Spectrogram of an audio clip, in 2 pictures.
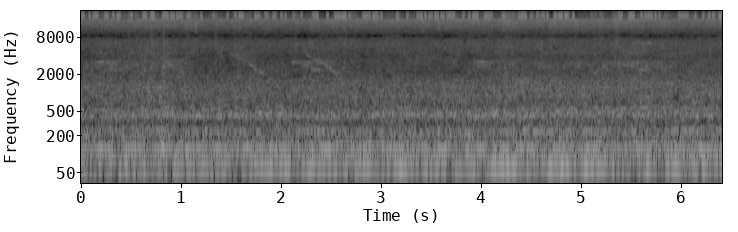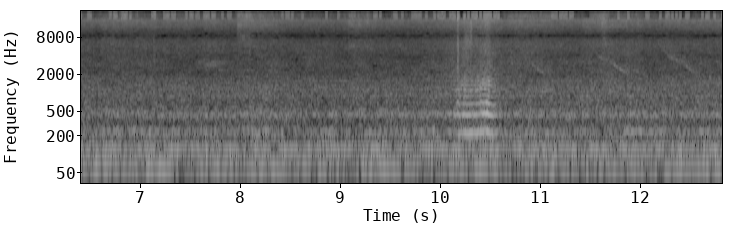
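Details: Honey bees that moved into a hive box on April 29, 2022, heard during a hive inspection of new comb with larvae and eggs; a steady low droning hum throughout, with one brief louder burst near the end.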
